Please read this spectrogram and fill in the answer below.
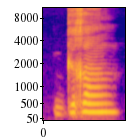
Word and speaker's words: grand: Entonces tenemos il est grand. Oui, grand. En este caso, como es masculino, solo se pronuncia hasta la N, ¿d'accord?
